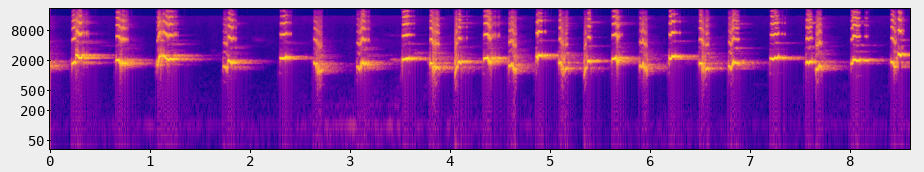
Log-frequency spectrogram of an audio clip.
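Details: Lure recording of a sooty-headed bulbul's long, rapid song, meant to make other bulbuls call back: a steady stream of sharp, slurred whistles, each bending down then up, about three per second, with a faint low hum beneath.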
